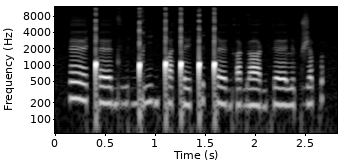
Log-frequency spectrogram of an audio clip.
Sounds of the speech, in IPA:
ɛː ǃ ɛː dʱ ʉ ɡ͡ǃ iː ɡ ǃ a ǃ e ǃ i ǃ ɛː ɡ ʔ a ɡ aː ɡ k ɛː l e p ʒ a p

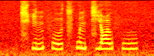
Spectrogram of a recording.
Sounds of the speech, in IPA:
t͡ɕʰ i˧˥ n f o˧˥ ʊ̯ t͡sʰ w ə˧ n t͡ɕ j ɑ˥ ʊ̯ f u˥

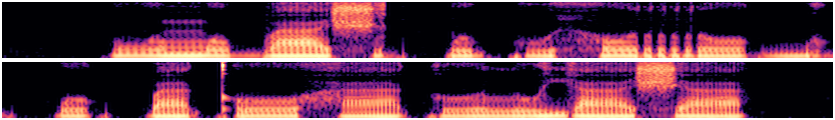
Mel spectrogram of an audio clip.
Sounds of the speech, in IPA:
β ʊ˨ m o˨ b aː˨ ʃ ɪ˨ k͡p ʊ˨ kʷ i˨ h o˦ r oː˨ ɡ͡b u˨ k͡p o˨ k͡p a˨ kʼ oː˦˨ h aː˨ k ʊ˦ l u˦ j aː˨˦ ʃ a˨

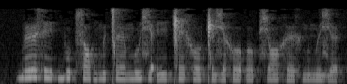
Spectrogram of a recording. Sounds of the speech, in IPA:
b ɘː s iː ʔ b u ʔ s ɔ b m ɨ ǀ ɘː m u ɕ ɛ ʔ iː ǁ e x o ǁ ɨ ʑ ɐ x o ʔ oː p ɕ ɔː x ɘː x m ɨ m ɨ ʑ ɘ

